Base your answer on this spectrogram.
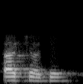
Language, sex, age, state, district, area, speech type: Bengali, male, 18-30, West Bengal, Paschim Bardhaman, urban, conversation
